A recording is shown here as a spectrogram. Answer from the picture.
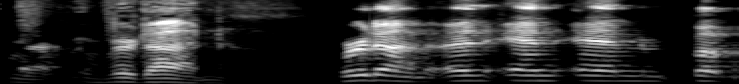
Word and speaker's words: Verdun: My guest, Andre Verdone. How do you pronounce that? Verdun.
